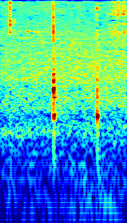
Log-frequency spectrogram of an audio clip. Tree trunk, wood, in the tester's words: hört der baumdoktor hohle stellen wie bei einer bongotrommel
